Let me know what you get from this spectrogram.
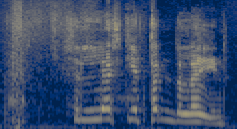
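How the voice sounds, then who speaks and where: A man's voice: extremely high pitch, expressive, slow, slight background noise, voice pushed up, full character voice. A man voicing a nervous, easily startled young male pegasus pony in an amateur story reading. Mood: startled, annoyed.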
